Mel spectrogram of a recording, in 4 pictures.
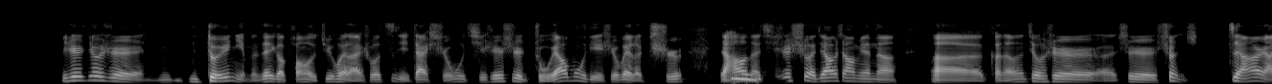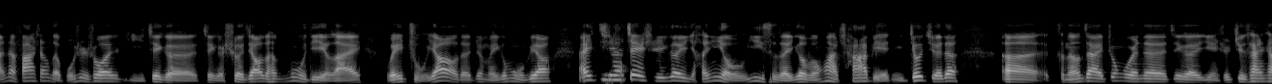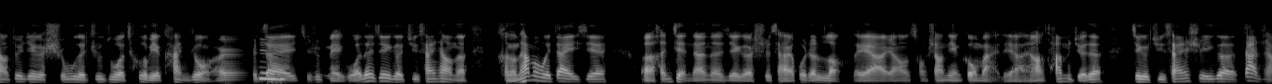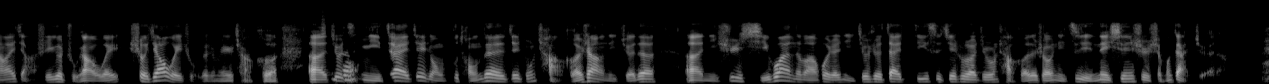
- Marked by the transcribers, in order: none
- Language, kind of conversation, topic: Chinese, podcast, 你去朋友聚会时最喜欢带哪道菜？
